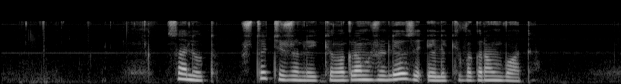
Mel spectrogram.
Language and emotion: Russian, neutral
